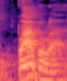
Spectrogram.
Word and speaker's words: Baccarat: They be like, I got on Bacardi 540. Like, nah, shorty is Baccarat.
